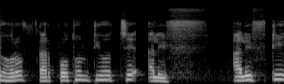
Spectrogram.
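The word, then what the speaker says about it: ألف: আলিফটি উচ্চারণ করার সময় খেয়াল রাখবেন উপরের দাঁতগুলো নিচের ঠোঁটে রেখে এভাবে আলিফ আলিফ হরফটি উচ্চারণ করবেন।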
